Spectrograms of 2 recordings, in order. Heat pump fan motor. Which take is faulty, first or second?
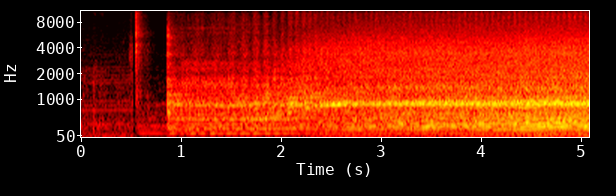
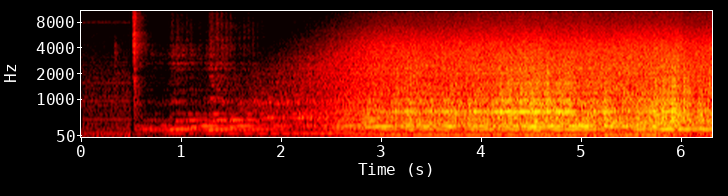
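first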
